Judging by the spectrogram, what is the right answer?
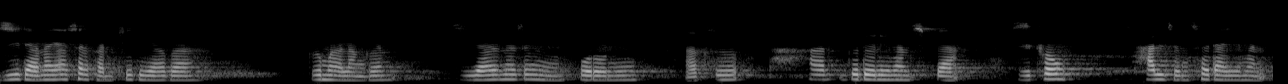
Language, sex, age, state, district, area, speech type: Bodo, female, 30-45, Assam, Chirang, urban, spontaneous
